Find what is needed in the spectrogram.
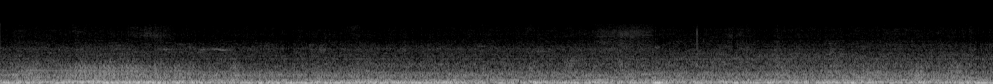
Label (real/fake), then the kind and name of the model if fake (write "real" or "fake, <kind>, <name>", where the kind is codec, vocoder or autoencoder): real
